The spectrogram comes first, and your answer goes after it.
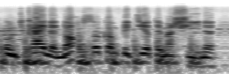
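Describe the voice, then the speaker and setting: A man's voice: fairly high pitch, measured pace. Male narrator from an old newsreel. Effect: played from an old 1949 newsreel soundtrack. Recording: distant old newsreel sound under music.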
